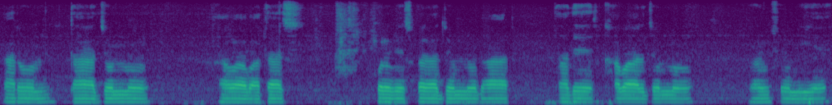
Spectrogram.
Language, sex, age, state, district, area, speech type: Bengali, male, 45-60, West Bengal, Uttar Dinajpur, urban, spontaneous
